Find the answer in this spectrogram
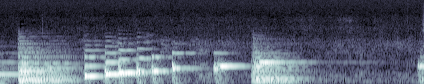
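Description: Background piano music: a few soft chords and single notes, each dying away, fading out to near silence near the end.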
